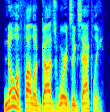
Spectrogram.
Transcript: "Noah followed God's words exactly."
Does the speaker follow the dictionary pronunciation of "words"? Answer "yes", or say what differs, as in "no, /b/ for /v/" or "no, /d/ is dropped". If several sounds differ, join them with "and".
yes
